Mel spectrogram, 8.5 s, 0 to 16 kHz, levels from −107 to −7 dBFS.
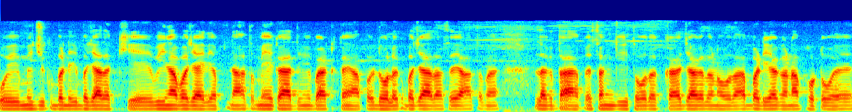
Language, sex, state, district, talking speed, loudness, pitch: Hindi, male, Haryana, Rohtak, 255 wpm, -18 LUFS, 115 Hz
